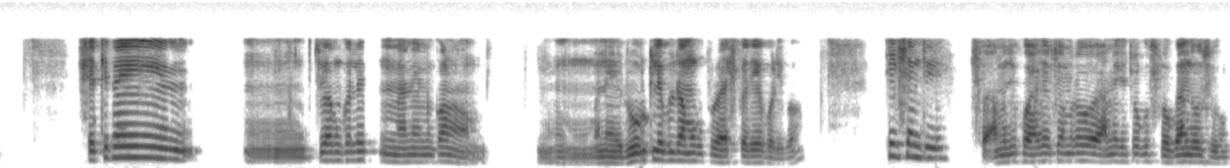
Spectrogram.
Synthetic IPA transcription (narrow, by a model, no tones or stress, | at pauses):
seʈʰipaĩ | d͡ʒuamɔkɔlemanemɔkɔɽ̃ | ma̰neɾuʈlebɔlɾeamɔkupɾɔjeskɔɾibapɔɽibɔ | ʈʰiksɔmt̪i | a̰mɔd͡ʒukɔɦazawsʰuamɔɾɔamid͡ʒet̪ʰekusloɡand̪owsʰu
